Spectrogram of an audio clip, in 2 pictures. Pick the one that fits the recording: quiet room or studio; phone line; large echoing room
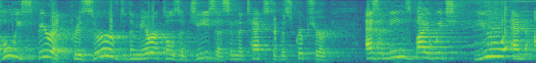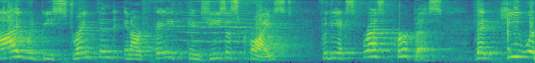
large echoing room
